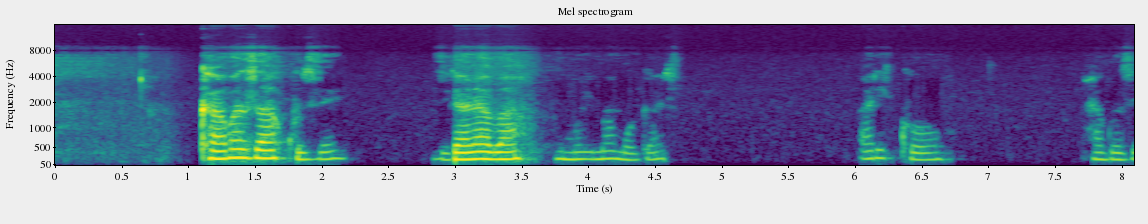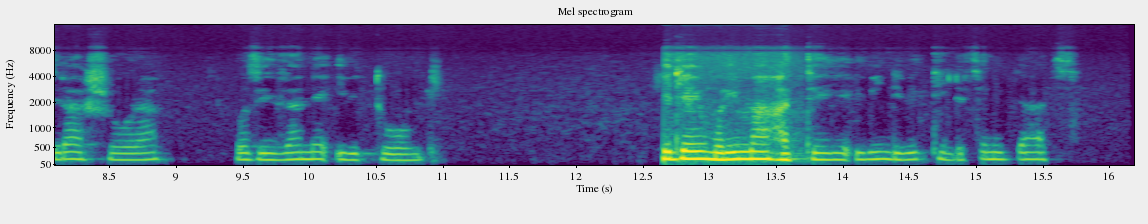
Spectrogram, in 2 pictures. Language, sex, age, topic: Kinyarwanda, female, 18-24, agriculture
